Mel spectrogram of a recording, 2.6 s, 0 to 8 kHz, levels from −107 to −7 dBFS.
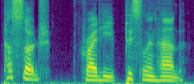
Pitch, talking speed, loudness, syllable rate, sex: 155 Hz, 140 wpm, -17 LUFS, 4.3 syllables/s, male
